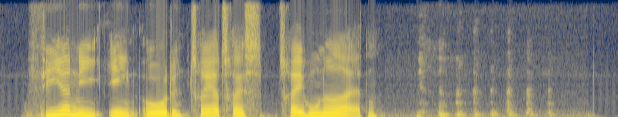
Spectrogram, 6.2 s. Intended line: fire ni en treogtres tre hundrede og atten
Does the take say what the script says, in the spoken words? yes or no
no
